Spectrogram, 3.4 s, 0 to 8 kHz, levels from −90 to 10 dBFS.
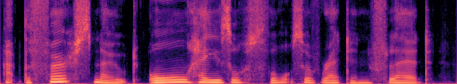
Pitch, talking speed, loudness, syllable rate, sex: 190 Hz, 175 wpm, -16 LUFS, 3.8 syllables/s, female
